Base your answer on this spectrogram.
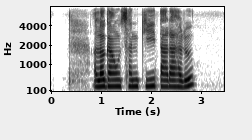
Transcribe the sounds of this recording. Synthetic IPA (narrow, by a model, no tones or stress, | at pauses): lʌɡaw̃t͡sʰʌnkit̪aɽaɦʌɾu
